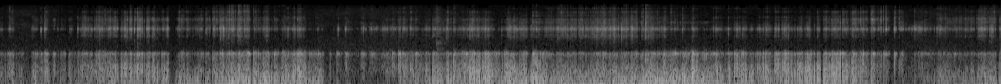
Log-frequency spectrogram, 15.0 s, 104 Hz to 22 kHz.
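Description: Fingernails and fingertips scratch and tap the outer surface and rim of a small, hollow, apparently empty light-wood cylindrical cup held beside the microphone. The result is a dense, fast, uneven patter of soft scratches and dull taps that is heavy in the low end, with a faint steady tone underneath. The activity briefly quiets around the 5- and 13-second marks.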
